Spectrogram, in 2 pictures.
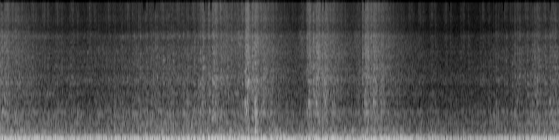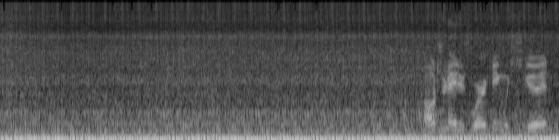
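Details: Engine with open header, idling for the first time since installation, after having seized months earlier: deep, steady idle holds after a brief rev blip with no hunting or misfires; idle doesn't sound great but is idling fine, oil pressure reading okay.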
